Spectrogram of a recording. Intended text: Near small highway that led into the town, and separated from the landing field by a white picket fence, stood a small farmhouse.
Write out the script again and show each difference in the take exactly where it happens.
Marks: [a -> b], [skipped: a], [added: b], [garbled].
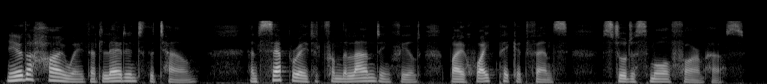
Near [small -> the] highway that led into the town, and separated from the landing field by a white picket fence, stood a small farmhouse.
